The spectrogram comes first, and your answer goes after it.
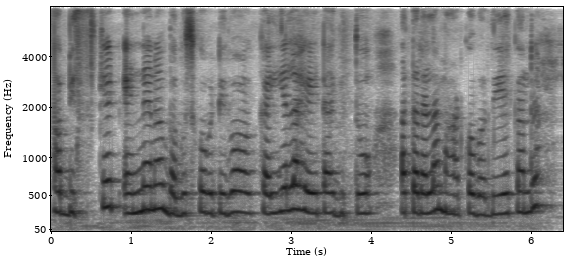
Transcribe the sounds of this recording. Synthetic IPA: aːbiskeʈeɳːenɐbʱɐɡuskobiʈːid̪ʋokɐjːɛlːɐɦeːʈaːɡit̪ːuɐt̪ːɐɾɛlːɐmaːɖkobɐɾd̪ujeːkɐnd̪ɾe

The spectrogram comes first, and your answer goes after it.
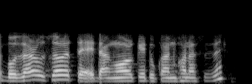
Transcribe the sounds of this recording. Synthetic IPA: bɔzaɹusɔɹɛtɛdaŋɔɹkɛdʊkankʰɔnasɛzɛ

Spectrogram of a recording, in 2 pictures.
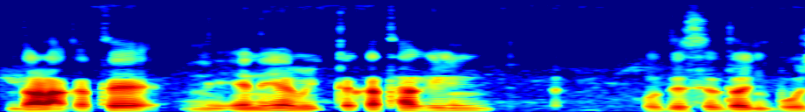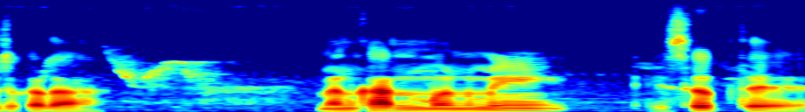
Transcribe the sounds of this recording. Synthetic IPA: d̪aɽ̃akat̪ɛnḭʔenijamit̪̚ˀtɛkat̪ʰaɡiɲ | hud̪isiɾd̪ɔɲbud͡ʒakad̪a̰ | mɛnkʰanmənmi | hisəb̚t̪ɛ

